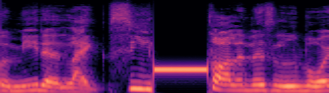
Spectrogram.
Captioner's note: beep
